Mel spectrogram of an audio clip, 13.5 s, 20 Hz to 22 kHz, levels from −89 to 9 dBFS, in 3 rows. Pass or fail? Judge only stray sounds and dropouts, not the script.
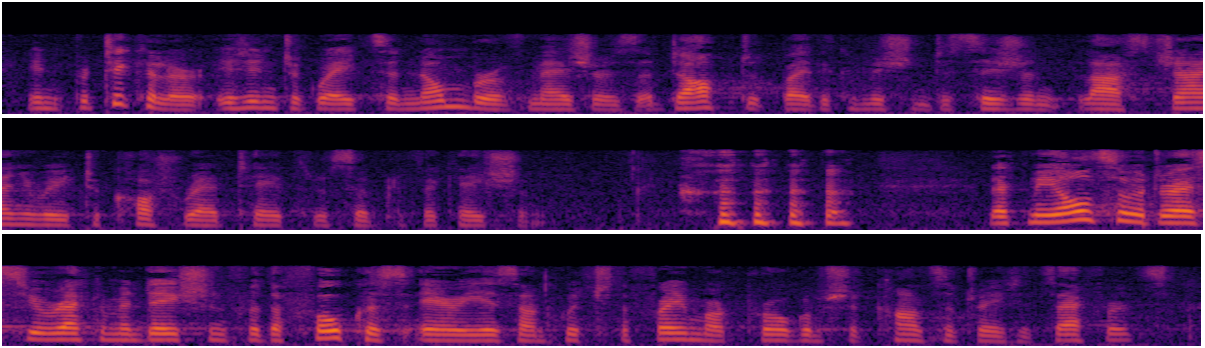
fail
